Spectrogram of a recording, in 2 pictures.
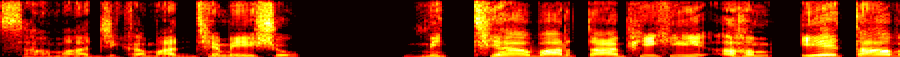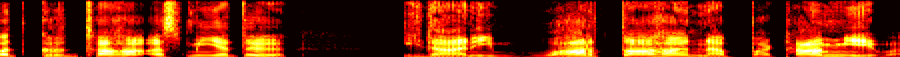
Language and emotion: Sanskrit, angry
